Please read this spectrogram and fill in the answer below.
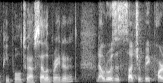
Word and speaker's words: Nowruz: the first known people to have celebrated it now Rose is such a big part of Afghan culture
